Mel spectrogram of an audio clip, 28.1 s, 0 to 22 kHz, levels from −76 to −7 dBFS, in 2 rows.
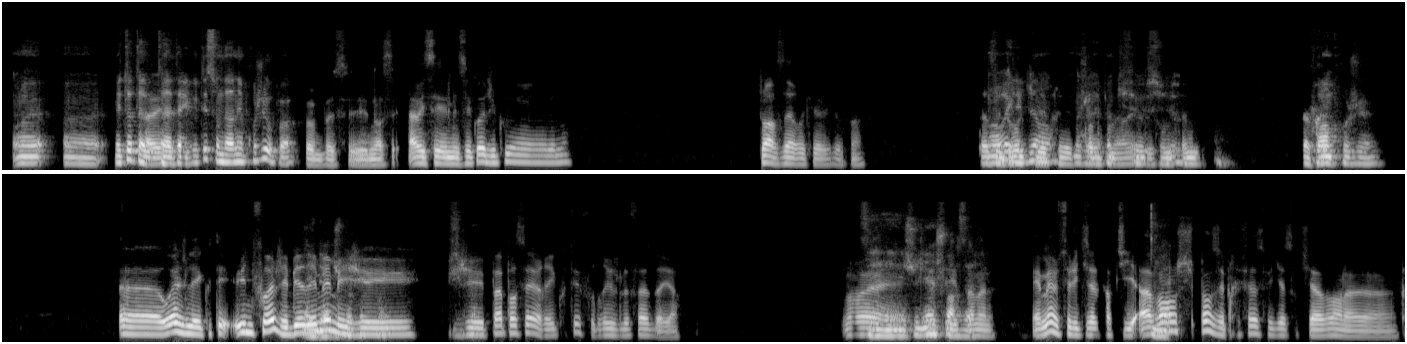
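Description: Speech recording, with no audible technical faults anywhere.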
